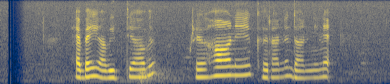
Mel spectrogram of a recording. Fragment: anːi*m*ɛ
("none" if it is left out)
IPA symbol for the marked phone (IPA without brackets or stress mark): n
